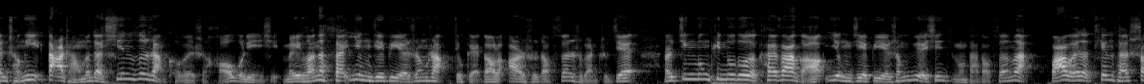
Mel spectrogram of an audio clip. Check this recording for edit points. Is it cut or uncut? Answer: uncut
